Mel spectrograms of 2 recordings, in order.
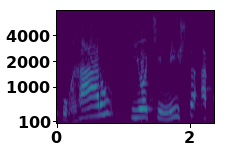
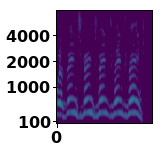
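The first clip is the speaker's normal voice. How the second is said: high, softer rapid chant of traders; mock panic; 8 semitones higher, 4 dB quieter, slower than usual. Everyone starts selling in despair, mock panic. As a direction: repeat it urgently, pitched right up. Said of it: "todo mundo entrou em desespero".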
